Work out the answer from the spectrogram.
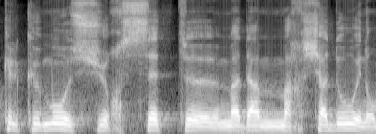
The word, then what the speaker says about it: Machado: Alors, encore quelques mots sur cette Madame Machado, et non Machado, je l'ai mal prononcé au début, c'est Marina Corina Machado.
